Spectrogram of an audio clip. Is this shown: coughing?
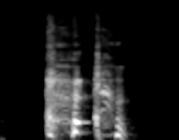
yes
